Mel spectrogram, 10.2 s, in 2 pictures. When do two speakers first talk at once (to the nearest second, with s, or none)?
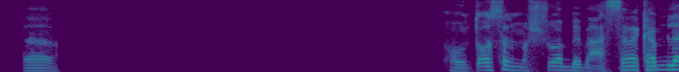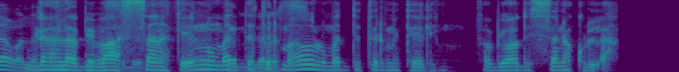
5 s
